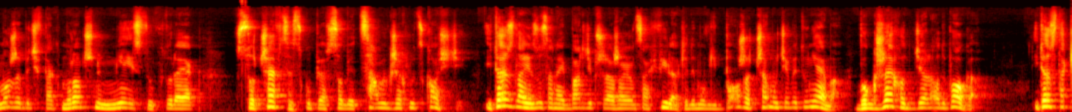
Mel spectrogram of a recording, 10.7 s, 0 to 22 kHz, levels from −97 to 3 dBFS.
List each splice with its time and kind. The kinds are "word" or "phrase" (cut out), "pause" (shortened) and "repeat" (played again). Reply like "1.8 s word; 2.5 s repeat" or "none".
4.8 s pause; 8.5 s pause

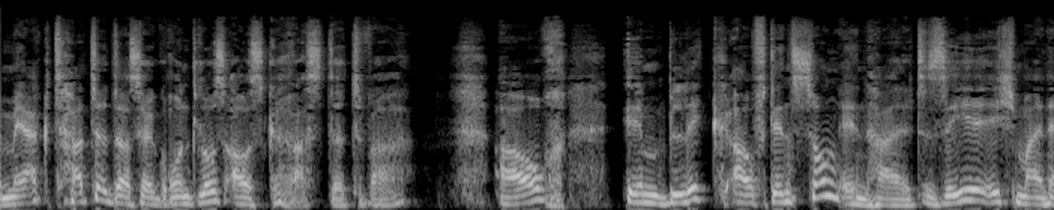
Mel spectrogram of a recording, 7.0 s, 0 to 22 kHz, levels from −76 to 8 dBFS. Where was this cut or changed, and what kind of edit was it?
5.3 s word

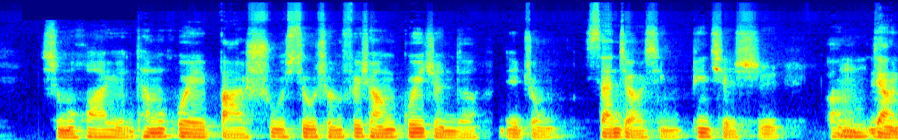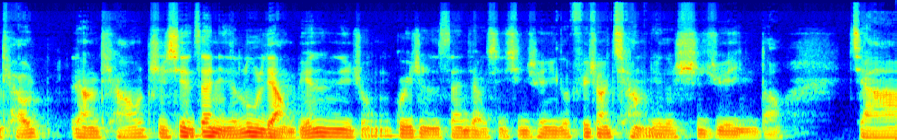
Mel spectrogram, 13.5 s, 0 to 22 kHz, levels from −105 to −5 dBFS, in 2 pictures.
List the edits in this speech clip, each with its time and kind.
3.7 s pause; 6.0 s pause

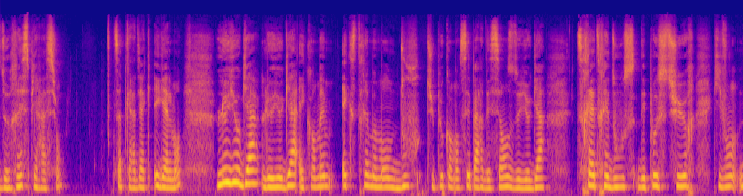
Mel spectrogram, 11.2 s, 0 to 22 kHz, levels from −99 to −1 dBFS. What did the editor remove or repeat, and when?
1.9 s phrase

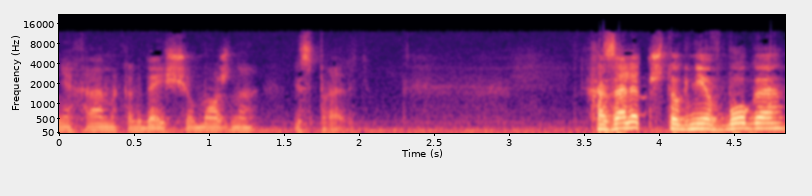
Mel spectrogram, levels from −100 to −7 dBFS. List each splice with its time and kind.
1.5 s word; 3.9 s word

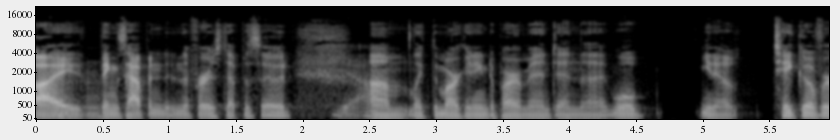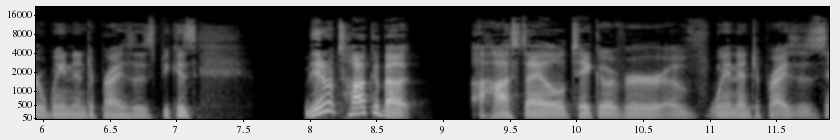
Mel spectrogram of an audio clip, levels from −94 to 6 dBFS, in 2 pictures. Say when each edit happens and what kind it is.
none

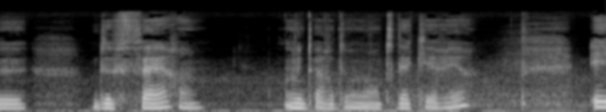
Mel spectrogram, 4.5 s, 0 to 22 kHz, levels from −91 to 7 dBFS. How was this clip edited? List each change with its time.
2.3 s word; 3.0 s word

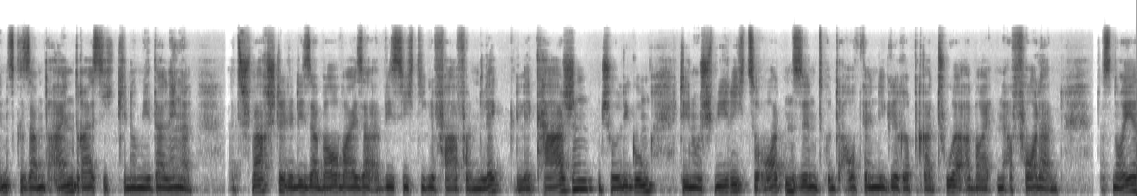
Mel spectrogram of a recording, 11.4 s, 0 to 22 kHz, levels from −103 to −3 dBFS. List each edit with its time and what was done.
none

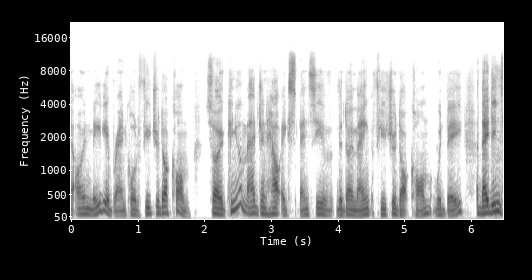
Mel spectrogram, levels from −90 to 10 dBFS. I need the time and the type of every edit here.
4.0 s word

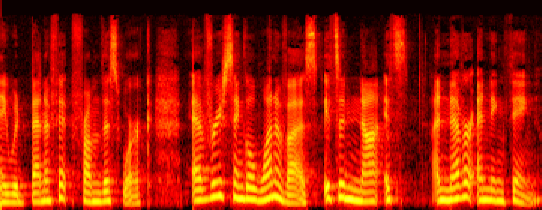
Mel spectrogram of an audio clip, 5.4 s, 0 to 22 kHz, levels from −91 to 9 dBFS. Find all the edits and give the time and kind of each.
1.8 s word; 3.2 s word

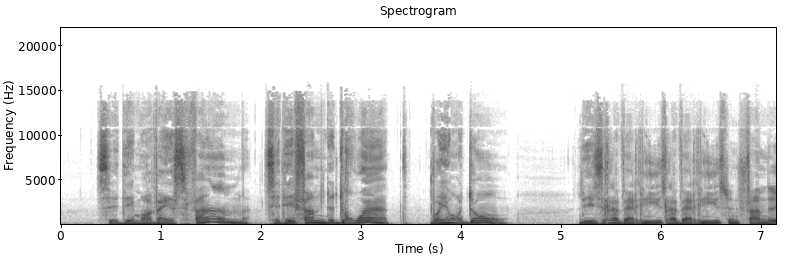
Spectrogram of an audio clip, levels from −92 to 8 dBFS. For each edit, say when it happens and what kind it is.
2.0 s pause; 3.6 s pause; 6.0 s repeat

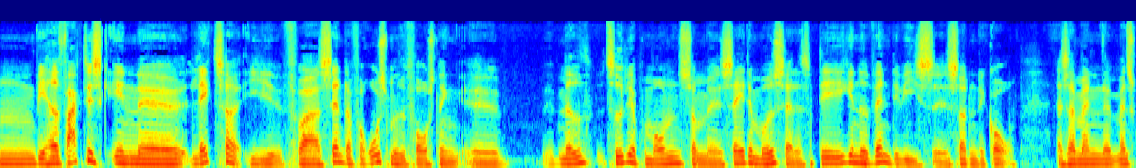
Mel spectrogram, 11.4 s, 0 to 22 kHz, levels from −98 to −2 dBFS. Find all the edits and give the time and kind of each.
8.1 s word

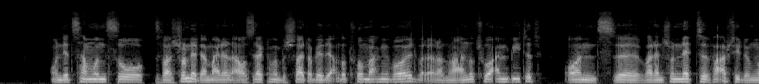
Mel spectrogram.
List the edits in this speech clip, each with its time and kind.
1.6 s word; 2.5 s word; 5.5 s pause

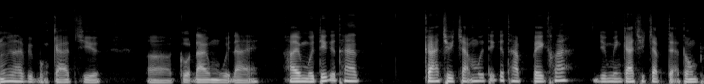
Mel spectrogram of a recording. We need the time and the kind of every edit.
none

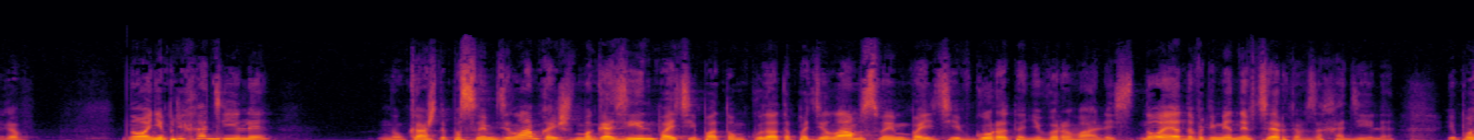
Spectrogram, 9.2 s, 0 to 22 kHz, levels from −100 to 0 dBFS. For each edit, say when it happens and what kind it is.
none

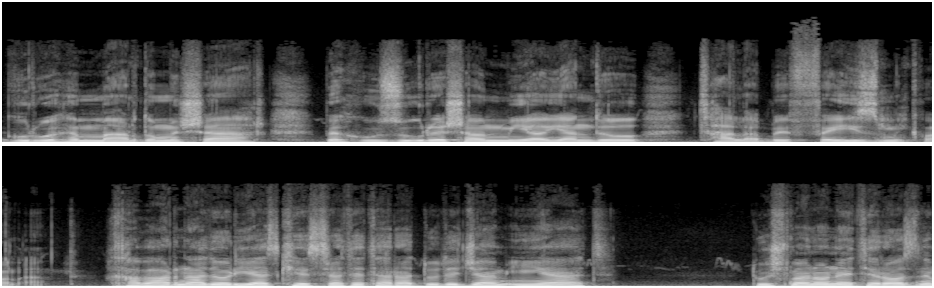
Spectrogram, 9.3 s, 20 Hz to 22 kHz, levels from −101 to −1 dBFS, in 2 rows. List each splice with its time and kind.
none

